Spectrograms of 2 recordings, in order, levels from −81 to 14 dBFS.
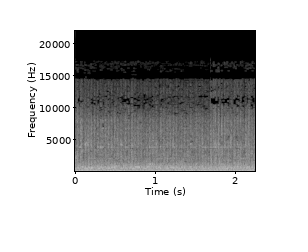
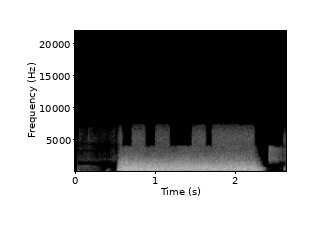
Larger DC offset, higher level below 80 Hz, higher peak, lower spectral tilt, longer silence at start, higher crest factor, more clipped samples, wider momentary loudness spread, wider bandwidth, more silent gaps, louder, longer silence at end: neither; first, -28 dBFS vs -46 dBFS; about the same, 0 dBFS vs -2 dBFS; second, -4 dB/octave vs -7.5 dB/octave; second, 0 s vs 0.55 s; about the same, 14 dB vs 14 dB; neither; second, 1 LU vs 6 LU; first, 15 kHz vs 7.6 kHz; neither; about the same, -14 LUFS vs -16 LUFS; second, 0 s vs 0.15 s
